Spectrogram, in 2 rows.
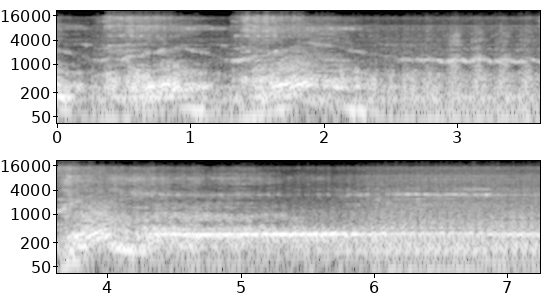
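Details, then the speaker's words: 1981 Yamaha Maxim XJ650 four-cylinder, dead for 20 years, running on old oil. A few throttle blips, then a clean, even fast idle; idle not yet set. "I had to starve it out a little bit with some hands over it so it didn't get so much air in it but we have a running motor"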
